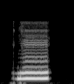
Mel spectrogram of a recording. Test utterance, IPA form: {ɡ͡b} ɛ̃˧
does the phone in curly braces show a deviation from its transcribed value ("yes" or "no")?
yes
